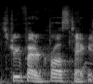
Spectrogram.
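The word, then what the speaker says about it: Street Fighter X Tekken: hunter fighter x tekken street fighter cross tekken is actually how you pronounce that and then other times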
